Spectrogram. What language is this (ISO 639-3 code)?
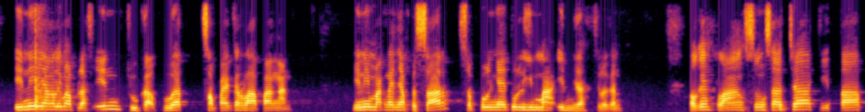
ind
